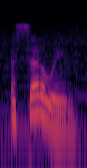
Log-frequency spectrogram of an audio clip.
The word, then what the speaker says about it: acetylene: Pronunciation. Let's see. Let's see what it says. Acetylene.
